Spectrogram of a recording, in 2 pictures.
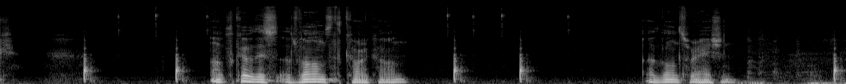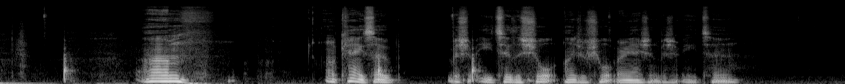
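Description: An older man talks with animation into a close microphone, pausing now and then.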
